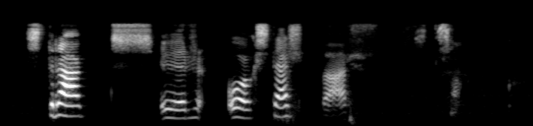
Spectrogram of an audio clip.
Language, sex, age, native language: Icelandic, female, 7, Slovak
